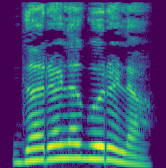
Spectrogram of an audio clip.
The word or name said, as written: ಗರಳಗೊರಳ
